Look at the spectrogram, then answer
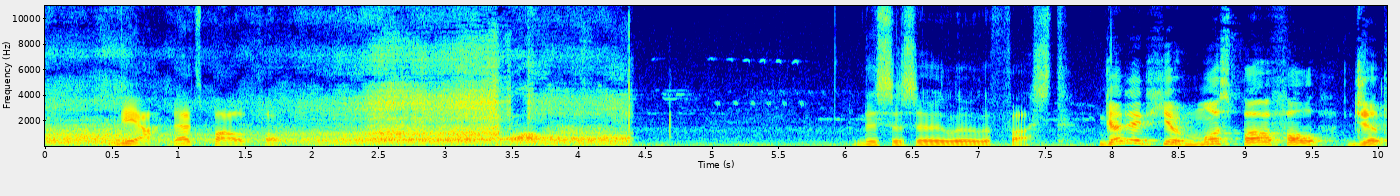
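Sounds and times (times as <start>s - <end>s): torch lighter flame hissing: 0.0s - 4.4s.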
